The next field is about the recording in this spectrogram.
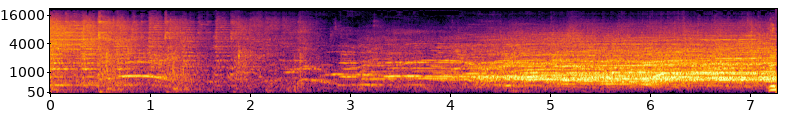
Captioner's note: crowd chatter; crowd cheering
